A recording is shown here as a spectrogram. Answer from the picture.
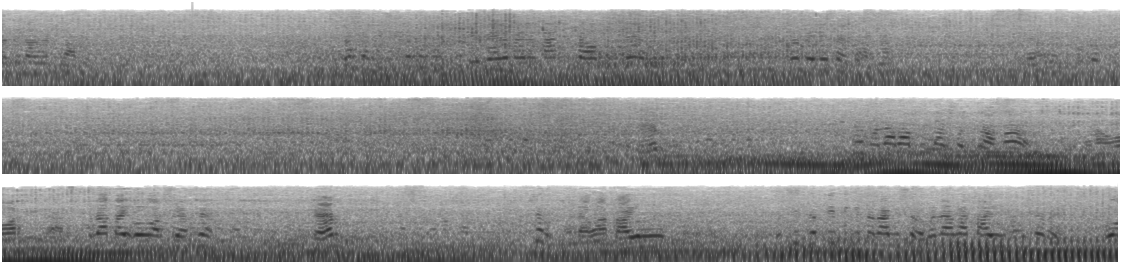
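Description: Indistinct talking between voices over the steady low hum of a stopped vehicle's running engine; the voices grow livelier in the second half.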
